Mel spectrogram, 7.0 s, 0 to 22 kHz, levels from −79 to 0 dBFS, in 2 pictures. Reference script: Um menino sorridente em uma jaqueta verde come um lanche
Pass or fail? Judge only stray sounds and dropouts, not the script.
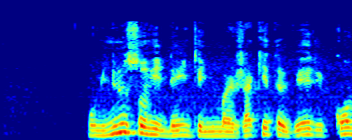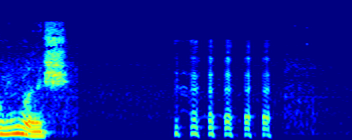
fail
